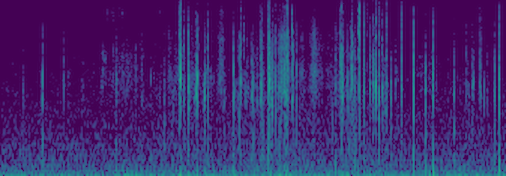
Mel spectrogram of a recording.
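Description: A cardboard chocolate bar box is held edge-on and turned while long nails tap along its edge. The result is a quiet, irregular run of short, dry, crisp clicks with bright papery crackle. The taps cluster more densely toward the middle and end, over a soft low background rumble.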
